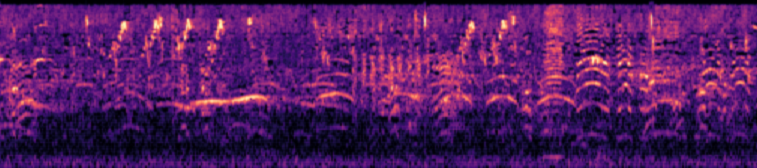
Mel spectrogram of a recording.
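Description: Faint wild bird calls: short arched chirps repeated several times a second, mixed with thin high calls and a brief buzzy trill about three seconds in.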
